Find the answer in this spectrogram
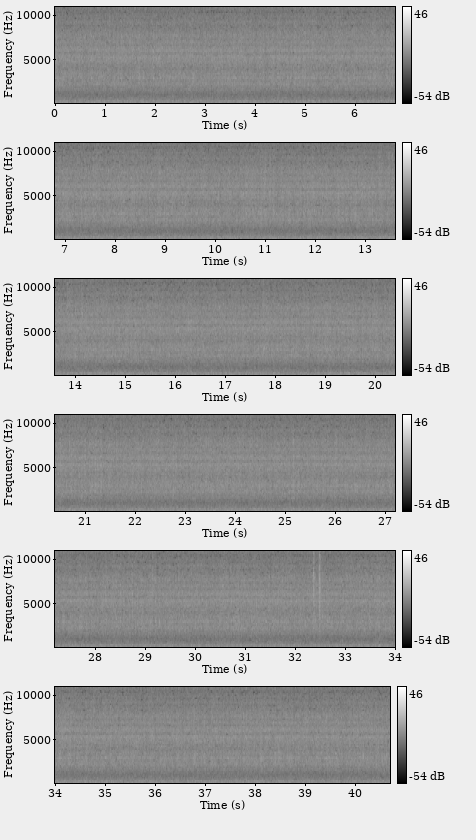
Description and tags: auto int heat blast max
auto car int a/c heat blast max
ac, c, auto, car, heat, a, blast, max, int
